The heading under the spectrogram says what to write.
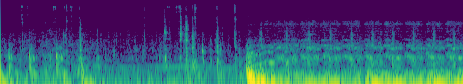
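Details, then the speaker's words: Neglected Citroen SM found by the roadside, first start attempt with the correct key: quiet clicks, then steady low churning as the starter turns the engine over without catching; cranks, no start yet. "next step we'll be figuring out how to start the car oh you hear that it's cranking"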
